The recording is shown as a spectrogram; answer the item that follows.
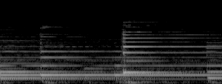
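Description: Piano playing slow, ringing notes, with fresh notes struck about half a second in and again a little past one second, each left to sustain and fade.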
